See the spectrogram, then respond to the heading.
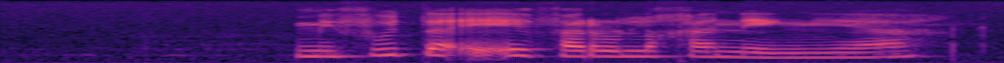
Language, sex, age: Tswana, female, 18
